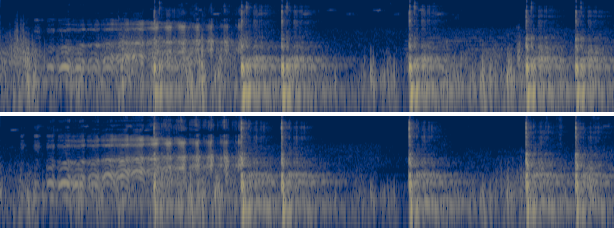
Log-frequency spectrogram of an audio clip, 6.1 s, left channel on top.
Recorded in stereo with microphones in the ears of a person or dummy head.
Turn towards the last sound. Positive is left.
turn(degrees=-70)  # may be behind; listen again after turning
